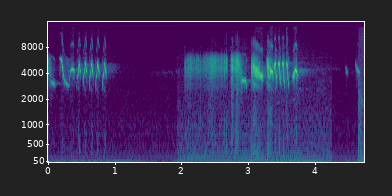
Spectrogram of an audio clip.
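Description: European goldfinch: a quick run of about seven high tinkling notes, then a liquid, jumbled twitter of bright chirps. A faint low hum sits underneath.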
